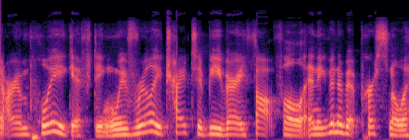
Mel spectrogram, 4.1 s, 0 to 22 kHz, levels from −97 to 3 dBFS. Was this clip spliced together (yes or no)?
no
